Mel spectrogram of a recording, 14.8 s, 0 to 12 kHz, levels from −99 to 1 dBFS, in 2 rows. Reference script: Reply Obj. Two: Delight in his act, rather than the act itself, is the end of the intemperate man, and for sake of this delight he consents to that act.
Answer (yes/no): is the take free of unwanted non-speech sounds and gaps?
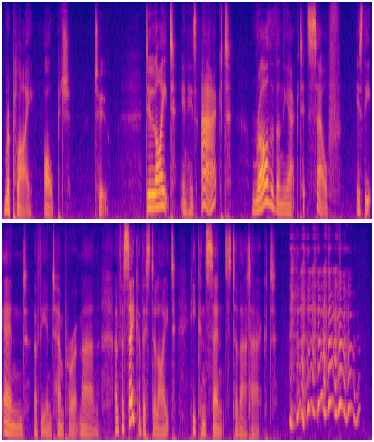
no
